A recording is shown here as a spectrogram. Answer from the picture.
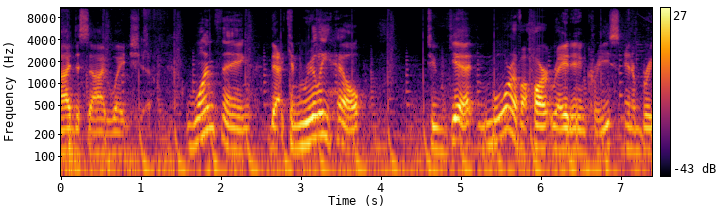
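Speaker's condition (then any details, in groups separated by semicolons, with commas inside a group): No condition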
